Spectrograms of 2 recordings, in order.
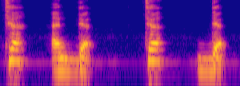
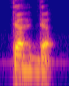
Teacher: We call, because they occur, or they are made by the tongue tip pressing against the alveolar ridge. They are called alveolar stops.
